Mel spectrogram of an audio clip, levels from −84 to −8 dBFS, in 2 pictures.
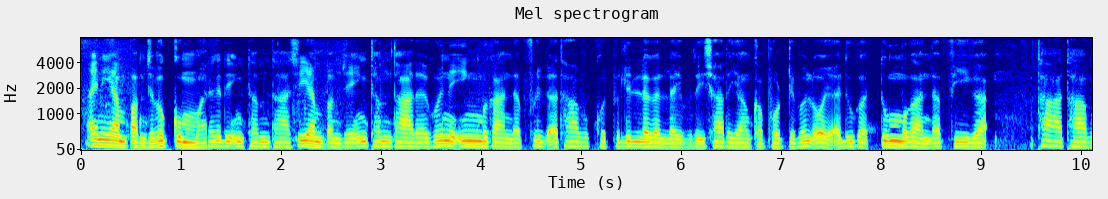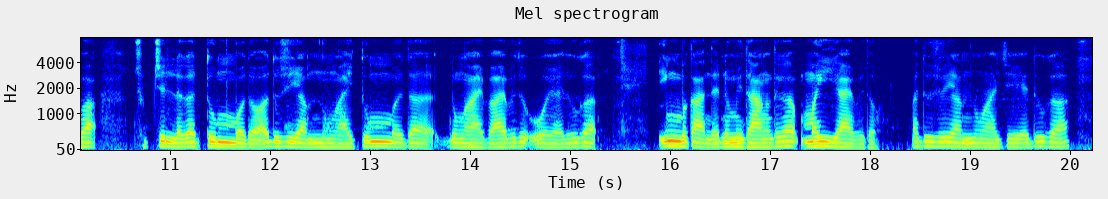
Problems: none marked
